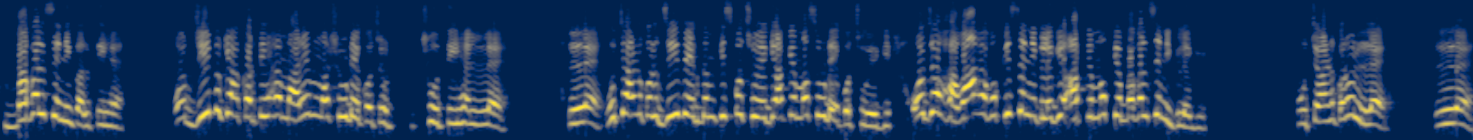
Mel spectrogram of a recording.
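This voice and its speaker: High-voiced woman teaching Hindi grammar. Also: big pitch swings, a bit bright, no echo, lo-fi sound. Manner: asks the class questions and answers them herself, calls students beta; slowly sounds out letters for the class.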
